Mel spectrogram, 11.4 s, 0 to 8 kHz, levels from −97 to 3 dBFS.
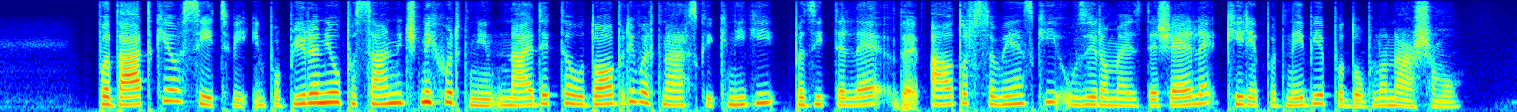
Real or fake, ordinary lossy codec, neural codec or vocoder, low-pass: fake; none; codec, 16 kHz, 0.5 kbps, X-Codec, HuBERT features, trained on LibriSpeech; none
